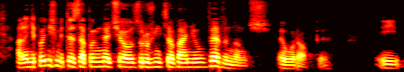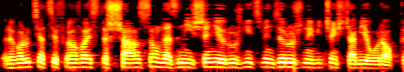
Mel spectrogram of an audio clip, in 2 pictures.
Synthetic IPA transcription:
alɛɲɛpɔvʲiɲːiɕmɘt̪ɛʐzapɔmʲinat͡ɕɔzɾuʐɲit̪sɔvaɲuvɛvnɔntʂɛwɾɔ̰pɘ̰ | iɾɛvɔlut̪sʲjat̪sɘfɾɔvajɛst̪ːɛʂːãw̃sɔ̃w̃nazmɲejʂɛɲɛɾuʐɲit̪smʲjɛnd̪zɘɾuʐnɘmʲit͡ʂɛ̃w̃ɕt͡ɕamʲiɛwɾɔpɘ

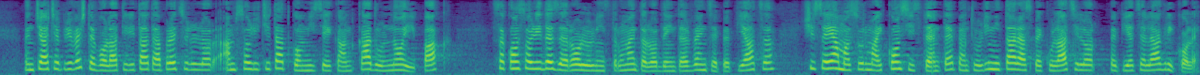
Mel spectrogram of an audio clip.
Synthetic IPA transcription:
ɨnt͡ʃeat͡ʃe̞pɾive̞ʃt̪e̞vo̞lat̪ilit̪at̪eapɾe̞t̪suɾilo̞ra̰mso̞lit͡ʃit̪at̪ko̞misije̞jkaɨŋkad̪ɾulno̞jipak | səko̞nso̞lid̪e̞ze̞ro̞lulinst̪ɾume̞nt̪e̞lo̞rd̪e̞int̪e̞rve̞nt̪sije̞pe̞pjat̪sə | ʃisəjaməsurʲmajko̞nsist̪e̞nt̪e̞pe̞nt̪ɾulimit̪aɾeaspe̞kulat̪siːlo̞rpe̞pje̞t̪se̞le̞aɡɾiko̞le̞̰

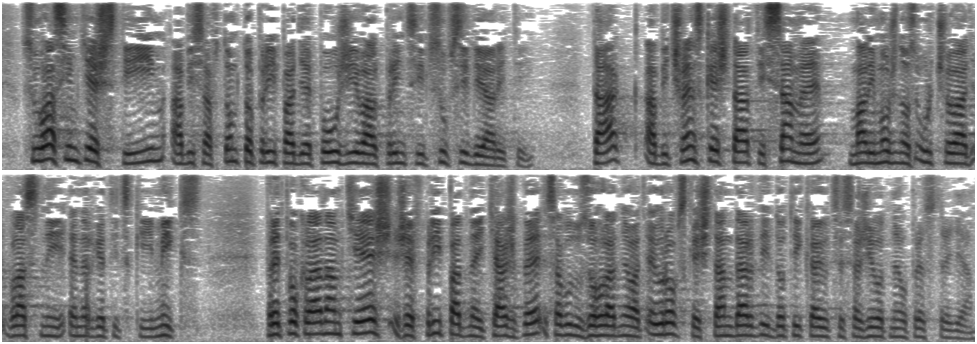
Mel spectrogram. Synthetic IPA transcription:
suːɦlasiːmcɪɛʃst̪iːmabisaft̪ɔmt̪ɔpɾiːpaɟɛpɔuʒiːʋalpɾint͡siːpsupsid̪iaɾit̪i | t̪ak̚abit͡ʃlɛnskɛːʃt̪aːt̪isamɛ | malimɔʒnɔz̥uɾt͡ʃɔʋaɟʋlast̪niːʔɛnɛɾɡɛt̪it͡skiːmiks | pɾɛt̪̚pɔklad̪amcɪɛʒʒɛfpɾiːpad̪nɛjcaʒbɛsabud̪uːzɔɦlad̪ɲɔʋaɟɛʊɾɔːpskɛːʃt̪and̪aɾd̪id̪ɔt̪iːkajuːt͡sɛsaʒiʋɔt̪nɛːɦɔpɾɔst̪ɾɛɟɪa̰

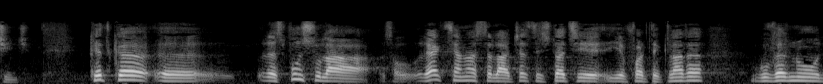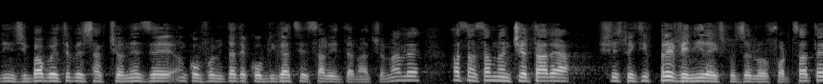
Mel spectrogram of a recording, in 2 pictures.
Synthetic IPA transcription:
t͡ʃint͡ʃʲ | kɾe̞d̪kə | rəspunsulasa̰wre̞ak̚t̪sianoast̪ɾəlaːt͡ʃast̪əsi̥t̪uat̪sije̞je̞foart̪e̞klaɾə | ɡuve̞rnud̪inzimbabuet̪ɾe̞buje̞səak̚t̪sio̞ne̞ze̞ɨ̰ŋko̞nfo̞rmit̪at̪e̞kuo̞bliɡat̪sijesaleint̪e̞rnat̪sio̞nale̞ | ast̪anseamnəɨnt͡ʃet̪aɾea | ʃiɾe̞spe̞k̚t̪ivpɾe̞ve̞niɾeaekspozəɾilo̞rfo̞rt̪sat̪e̞

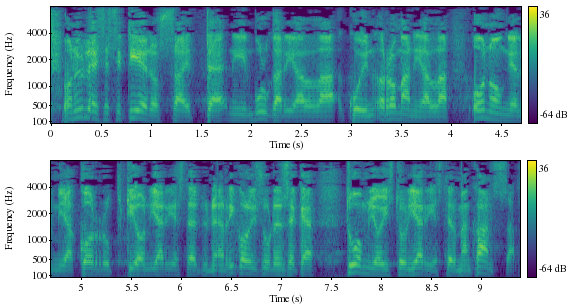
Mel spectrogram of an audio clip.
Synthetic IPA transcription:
ʔo̰nyleisest̪it̪iedosːɑet̪ːæniːnbulkɑriɑlːɑkuinromɑniɑlːɑ | ʔonoŋːelmiɑkorːupt̪ionjærjest̪æyt̪yneːnrikolːisuːdensekæt̪uomioist̪unjærjest̪elmæŋkɑnsːɑ̰

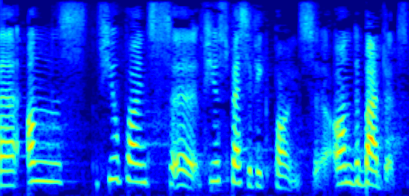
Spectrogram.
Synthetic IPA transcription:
ɔ̃nfjupɔ̃j̃ntsfjuspɛsɪfik̚pɔ̃j̃nt̪sɔ̰̃nd̪əbad͡ʒɛ̰t

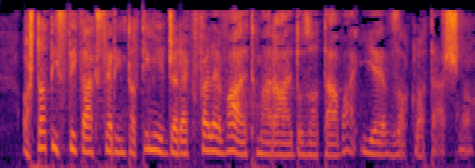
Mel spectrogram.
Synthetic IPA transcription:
ɒʃt̪ɒt̪ist̪ikaːksɛɾint̪ɒt̪ineːd͡ʒɛɾɛkfɛlɛvaːlt̪maːɾaːld̪o̞zɒt̪aːvaːʔijɛnzɒklɒt̪a̰ːʃnɒ̰k

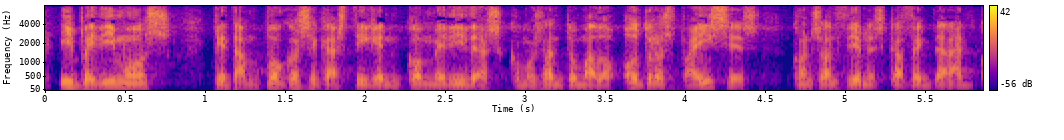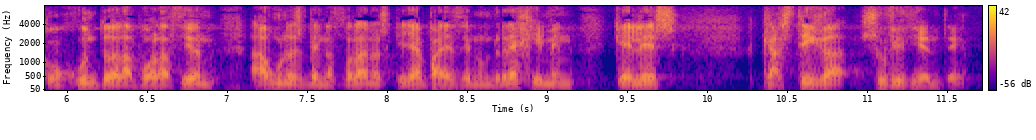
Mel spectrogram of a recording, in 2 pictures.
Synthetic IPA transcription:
ipe̞ðimo̞s | ke̞t̪ampo̞ko̞se̞kast̪iɣ̞e̞ŋko̞nme̞ðiðasko̞mo̞sant̪o̞mað̞o̞ʔot̪ɾo̞spaise̞s | ko̞nsan̟θjone̞skeafe̞k̚t̪analko̞ŋxunt̪oðe̞lapo̞βlaθjo̞na̰ɣuno̞zβe̞ne̞θo̞lano̞skeʝapaɾe̞θe̞nunre̞ximẽ̞ŋ | ke̞le̞s | kast̪iɣ̞asufiθje̞nt̪e̞̰

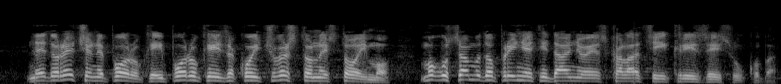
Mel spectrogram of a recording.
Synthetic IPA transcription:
ne̞d̪o̞ɾe̞t͡ʃe̞ne̞po̞ɾuke̞ipo̞ɾuke̞izako̞jit͡ʃʋr̩st̪o̞ne̞st̪o̞imo̞̰ | mo̞ɡusamo̞d̪o̞pɾinjet̪id̪aːɲeoe̞skalaːt̪sijikɾiːzeisuːko̞ba̰

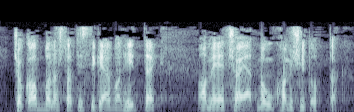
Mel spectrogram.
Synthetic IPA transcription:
t͡ʃɒkɒbːɒnɒʃt̪ɒt̪ist̪ikaːbɒnɦit̪ːɛk | ɒmɛjɛt̪ʃɒjaːt̪mɒɡukhɒmiʃiːt̪o̞t̪ːɒ̰k

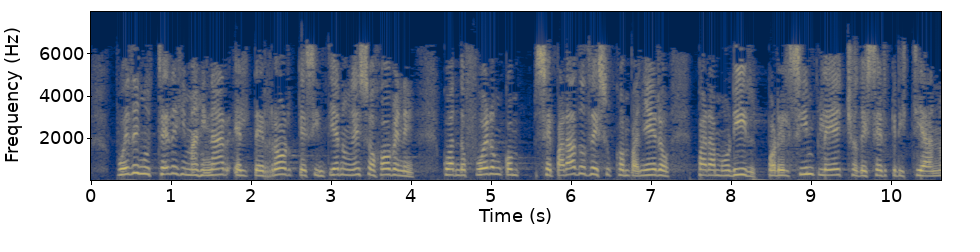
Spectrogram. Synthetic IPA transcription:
pwe̞ð̞e̞ŋuht̪e̞ð̞e̞simaɦĩnaɾe̞lt̪e̞ro̞ɾke̞sint̪je̞ɾo̞ŋe̞so̞hho̞β̞e̞ne̞kwand̪o̞fwe̞ɾo̞ŋkom | se̞paɾaðo̞zðe̞suhko̞mpaɲe̞ɾo̞hpaɾamoɾiɾpo̞ɾe̞lsimple̞e̞t͡ʃo̞ðe̞se̞ɾkɾist̪jano

